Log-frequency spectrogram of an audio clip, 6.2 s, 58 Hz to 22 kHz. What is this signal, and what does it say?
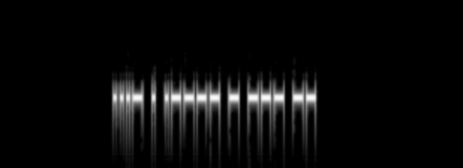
Morse code, heard as a keyed tone, about 28 wpm, 700 Hz. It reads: VE1TOM
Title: DXCC-100 Call Signs - 6 Characters - Repeated 3x - 28wpm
